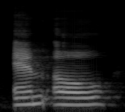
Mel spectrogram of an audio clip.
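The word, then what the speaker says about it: mō: When you see M-O first tone in Pinyin, how would you pronounce it? The answer is Mo.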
